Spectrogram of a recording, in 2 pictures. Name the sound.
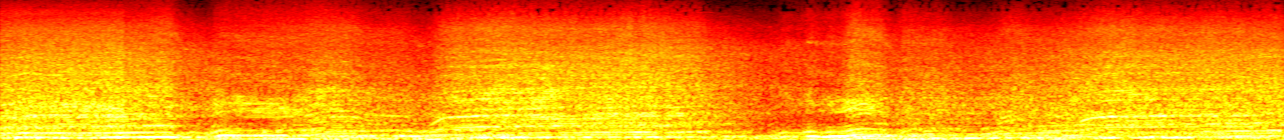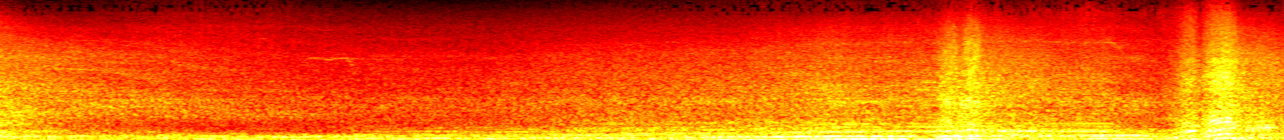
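monster trucks racing at Monster Jam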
